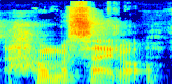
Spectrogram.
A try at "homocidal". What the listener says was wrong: I know that's what you said, but it really sounded like homicidal. It's homocidal.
